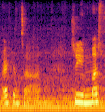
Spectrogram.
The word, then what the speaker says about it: Arkansas: Ar Arkansas must be pronounced arans. I mean, that's how it's pronounced. Arkansas.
